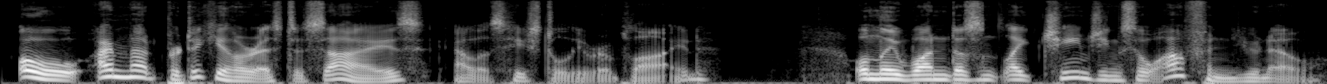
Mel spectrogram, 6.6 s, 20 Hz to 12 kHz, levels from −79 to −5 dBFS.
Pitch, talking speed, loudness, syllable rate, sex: 135 Hz, 170 wpm, -20 LUFS, 5.6 syllables/s, male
